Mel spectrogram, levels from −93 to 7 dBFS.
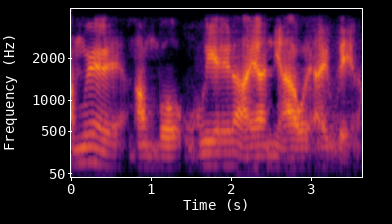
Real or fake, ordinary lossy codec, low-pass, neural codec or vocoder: fake; AAC, 24 kbps; 3.6 kHz; codec, 16 kHz, 4.8 kbps, FACodec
